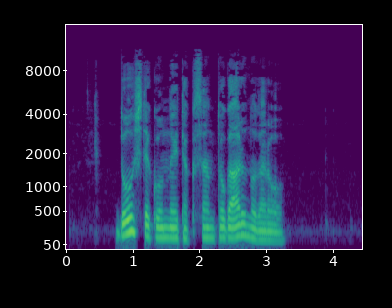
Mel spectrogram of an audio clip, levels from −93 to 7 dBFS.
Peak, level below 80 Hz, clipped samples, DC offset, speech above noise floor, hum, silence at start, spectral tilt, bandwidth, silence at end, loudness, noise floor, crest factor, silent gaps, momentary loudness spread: -8 dBFS; -60 dBFS; under 0.1%; under 0.1%; 49 dB; none; 0.75 s; -6 dB/octave; 11 kHz; 1.2 s; -25 LUFS; -73 dBFS; 18 dB; none; 9 LU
